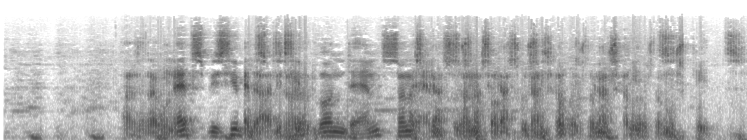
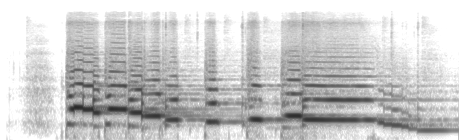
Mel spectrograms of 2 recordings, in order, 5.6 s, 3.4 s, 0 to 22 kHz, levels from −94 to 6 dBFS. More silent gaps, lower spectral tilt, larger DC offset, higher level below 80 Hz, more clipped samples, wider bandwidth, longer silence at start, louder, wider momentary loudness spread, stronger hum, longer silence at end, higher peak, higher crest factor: neither; first, -3.5 dB/octave vs -2 dB/octave; neither; first, -42 dBFS vs -72 dBFS; neither; about the same, 14 kHz vs 13 kHz; second, 0.1 s vs 0.5 s; second, -25 LUFS vs -21 LUFS; about the same, 14 LU vs 13 LU; neither; about the same, 0 s vs 0.1 s; first, -4 dBFS vs -10 dBFS; first, 22 dB vs 12 dB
